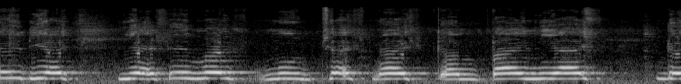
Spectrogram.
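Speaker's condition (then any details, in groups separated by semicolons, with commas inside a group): Cerebral palsy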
